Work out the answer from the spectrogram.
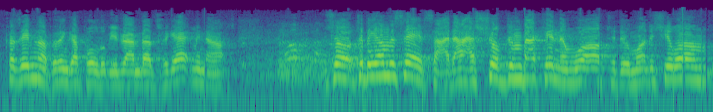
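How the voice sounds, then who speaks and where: A man's voice: high voice, brisk, bright, forceful tone, a faint crowd. An actor playing a gormless, put-upon young man who stammers and splutters in exasperation in an old radio sitcom. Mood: hesitant. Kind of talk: 1970s radio sitcom acting. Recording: reverberant old radio recording, faint noise.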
